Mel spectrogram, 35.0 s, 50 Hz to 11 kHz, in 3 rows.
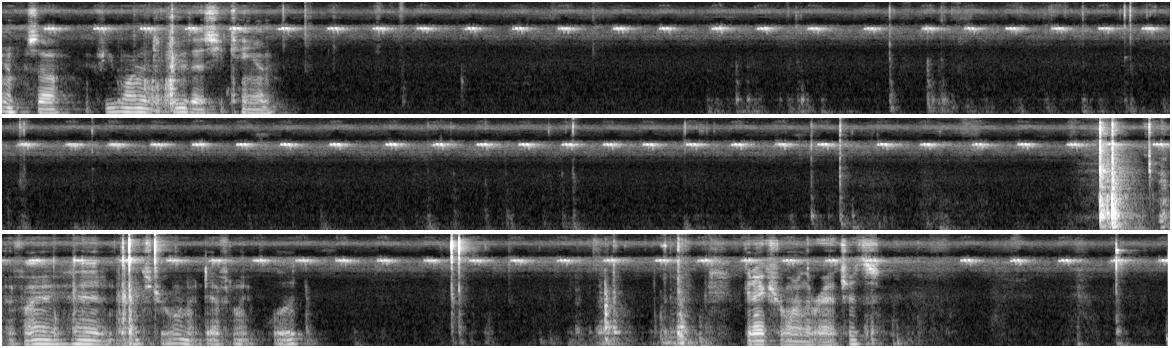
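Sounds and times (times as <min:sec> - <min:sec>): cricket chirping: 0:00.0 - 0:31.9, 0:32.9 - 0:35.0
tool handling knocks: 0:22.6 - 0:25.0.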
